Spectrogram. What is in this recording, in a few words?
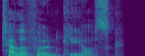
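"telephone kiosk", British English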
